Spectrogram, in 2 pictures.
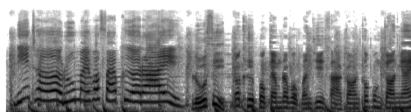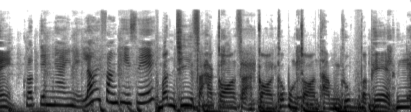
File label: RADIO SPOT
